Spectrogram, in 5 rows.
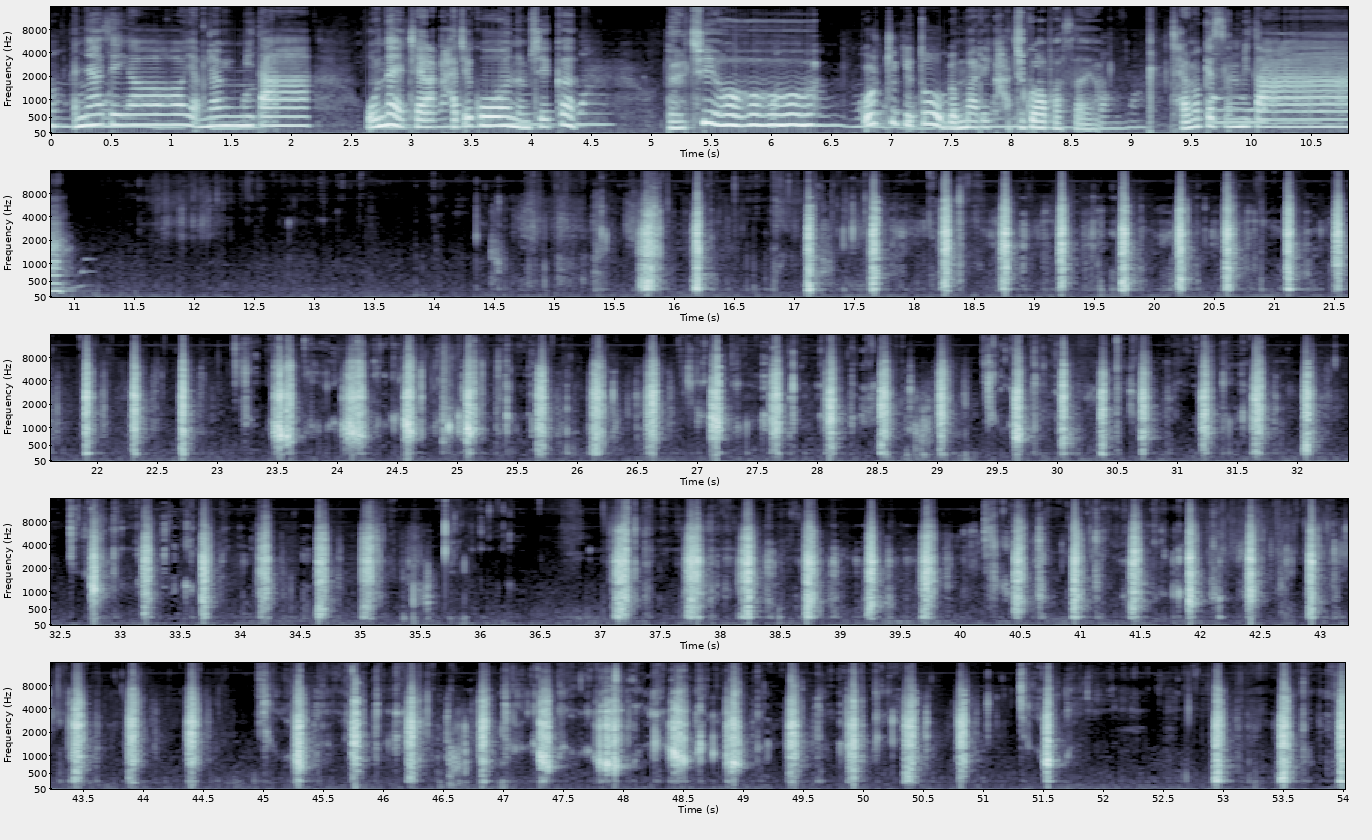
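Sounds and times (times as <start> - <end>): crunchy chewing of fish roe: 11.4 - 54.0.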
